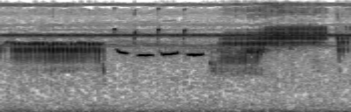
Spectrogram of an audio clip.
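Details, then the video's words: Belgian canary delivering a sustained buzzy roll, four short level whistled notes, then another rising buzzy roll over a steady high tone. "Don’t Play This Near Your Belgian Canary… It Might Sing Non-Stop"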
